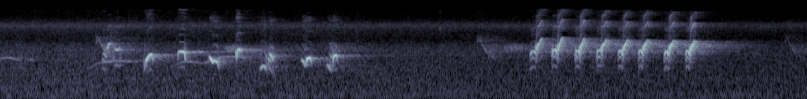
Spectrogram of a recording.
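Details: Red-whiskered bulbul singing its fierce 'doubled' style: a jumble of short whistled notes, a pause, then a fast even series of about eight high, ringing notes repeated quickly.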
